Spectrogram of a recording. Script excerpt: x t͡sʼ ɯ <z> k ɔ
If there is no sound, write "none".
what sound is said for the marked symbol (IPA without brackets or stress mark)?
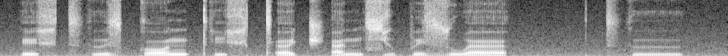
z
